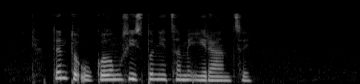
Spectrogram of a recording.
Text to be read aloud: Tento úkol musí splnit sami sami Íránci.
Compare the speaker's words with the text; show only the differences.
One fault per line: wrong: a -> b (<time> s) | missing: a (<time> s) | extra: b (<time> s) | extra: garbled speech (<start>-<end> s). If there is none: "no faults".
missing: sami (1.9 s)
